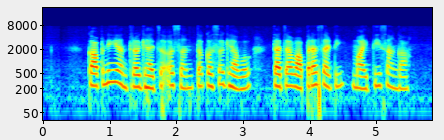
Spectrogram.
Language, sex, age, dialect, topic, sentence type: Marathi, female, 18-24, Varhadi, agriculture, question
